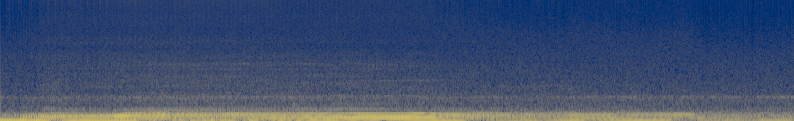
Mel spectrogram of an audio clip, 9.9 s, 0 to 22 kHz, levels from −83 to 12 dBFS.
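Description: From start to finish the audio carries a grainy, rasping distortion that rides on the sound itself, roughening quiet passages and making the faintest moments sputter or drop out rather than fade smoothly. This is low bit depth without dither, most likely a reduction to around 7 bits by truncation, which leaves error that tracks the signal at roughly 35 dB below it instead of settling into a steady, neutral hiss.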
